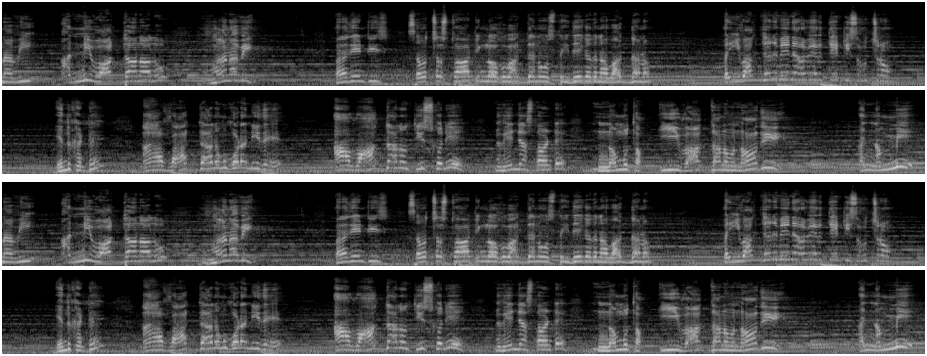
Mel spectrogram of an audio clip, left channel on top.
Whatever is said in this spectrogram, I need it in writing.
అన్ని వాగ్దానాలు మనవి. మనదేంటి? సంవత్సరం స్టార్టింగ్లో ఒక వాగ్దానం వస్తే ఇదే కదా నా వాగ్దానం. మరి ఈ వాగ్దానమే నెరవేరుతేంటి సంవత్సరం? ఎందుకంటే ఆ వాగ్దానం కూడా నీదే. ఆ వాగ్దానం తీసుకొని నువ్వేం చేస్తావంటే నమ్ముతావు. ఈ వాగ్దానం నాది అని నమ్మి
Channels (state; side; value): normal; both; correlation 0.91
